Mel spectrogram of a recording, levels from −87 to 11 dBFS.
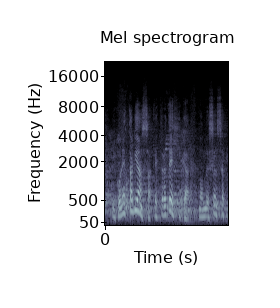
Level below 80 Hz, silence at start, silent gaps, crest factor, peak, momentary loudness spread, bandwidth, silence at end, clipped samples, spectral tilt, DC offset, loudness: -62 dBFS; 0 s; none; 18 dB; -8 dBFS; 7 LU; 12 kHz; 0 s; under 0.1%; -6 dB/octave; under 0.1%; -26 LUFS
